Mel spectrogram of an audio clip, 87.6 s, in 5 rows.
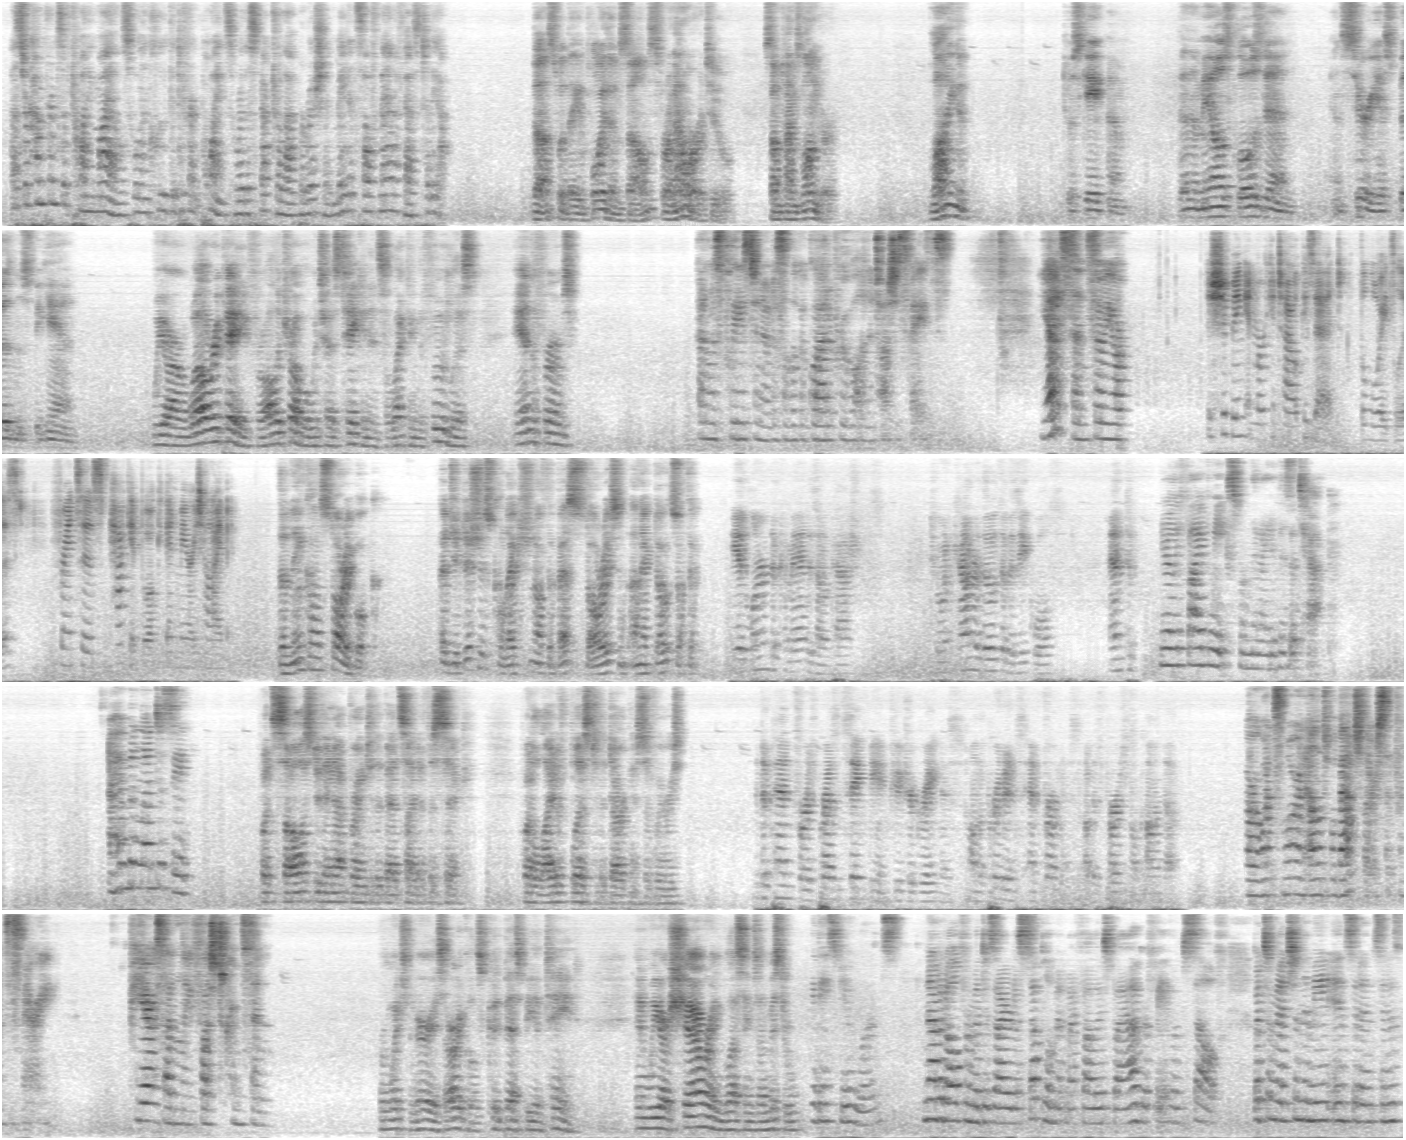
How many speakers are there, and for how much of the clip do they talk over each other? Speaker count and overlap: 10, no overlap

